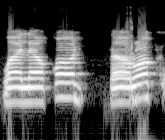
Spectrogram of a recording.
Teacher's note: Dal tu jangan bunyikan sebab dia tak ada tanda mati pun.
